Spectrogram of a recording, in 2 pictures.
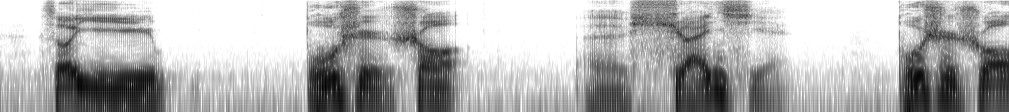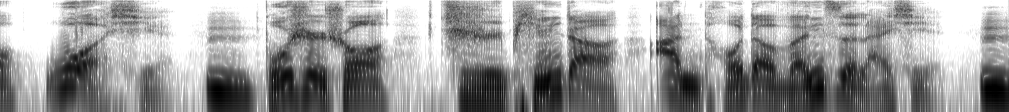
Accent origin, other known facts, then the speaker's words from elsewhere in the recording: Beijing, China; 这个北京大运河跟我们北京人关系太密切了。我们很多老北京人可以说是啊，喝着大运河的水长大的。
